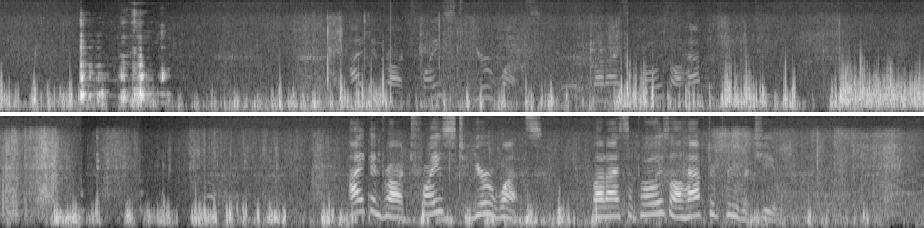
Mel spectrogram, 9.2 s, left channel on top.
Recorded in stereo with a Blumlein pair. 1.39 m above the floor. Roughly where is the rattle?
Ahead left.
